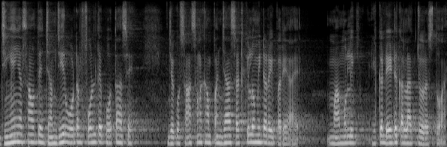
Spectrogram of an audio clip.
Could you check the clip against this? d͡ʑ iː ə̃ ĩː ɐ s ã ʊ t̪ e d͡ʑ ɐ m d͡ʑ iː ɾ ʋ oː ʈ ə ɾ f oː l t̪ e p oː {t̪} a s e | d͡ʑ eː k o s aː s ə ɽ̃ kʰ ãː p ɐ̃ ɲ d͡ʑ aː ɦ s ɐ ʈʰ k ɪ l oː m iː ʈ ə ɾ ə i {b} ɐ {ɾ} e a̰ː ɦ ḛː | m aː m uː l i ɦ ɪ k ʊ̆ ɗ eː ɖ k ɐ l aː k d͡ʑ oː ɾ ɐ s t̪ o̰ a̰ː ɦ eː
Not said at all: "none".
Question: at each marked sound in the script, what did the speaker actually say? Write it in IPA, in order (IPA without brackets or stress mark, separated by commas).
t̪, p, ɾ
